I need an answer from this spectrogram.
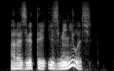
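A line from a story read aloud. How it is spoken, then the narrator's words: Calm question. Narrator (Russian): Дэвид спокойно спросил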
